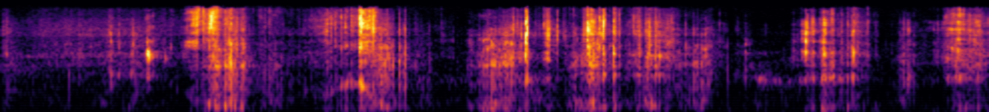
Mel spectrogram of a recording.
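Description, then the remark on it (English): Loud, crisp crunching of dill pickle potato chips being chewed, in several sharp bursts spaced about a second apart, with softer chewing between them and no talking. “So honestly, what's great about this chip...”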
